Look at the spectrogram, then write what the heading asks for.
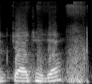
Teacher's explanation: जो हमारा चा वर्ग है, चा छजा, ये हमारा तालु के अंतर्गत आता है। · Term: तालव्य ध्वनियां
